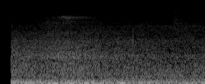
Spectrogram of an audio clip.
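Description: Steady low background rumble with an even hiss above it.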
